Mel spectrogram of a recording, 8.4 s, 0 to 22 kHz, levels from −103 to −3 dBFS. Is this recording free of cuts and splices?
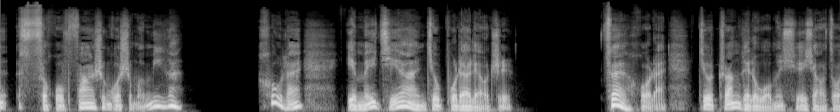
yes; 0 cuts

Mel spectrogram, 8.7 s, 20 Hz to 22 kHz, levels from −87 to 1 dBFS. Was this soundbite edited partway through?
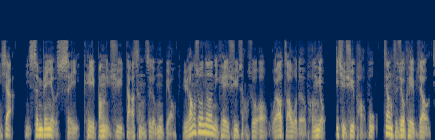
yes; 2 cuts; at 3.6 s, 7.6 s

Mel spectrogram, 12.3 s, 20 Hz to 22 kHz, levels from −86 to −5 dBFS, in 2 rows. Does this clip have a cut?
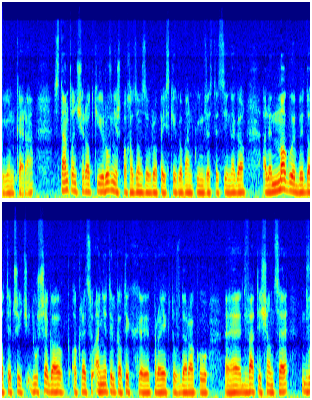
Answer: yes; 1 cut; at 8.6 s

